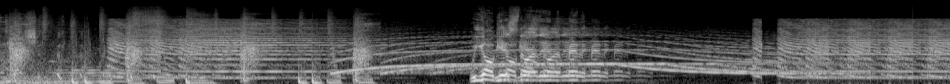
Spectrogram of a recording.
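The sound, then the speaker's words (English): A loud air horn sound effect blares in a series of stuttering, stacked blasts, joined by rising and falling siren-like wails before a final sustained blare. “Yeah, air horn.”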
